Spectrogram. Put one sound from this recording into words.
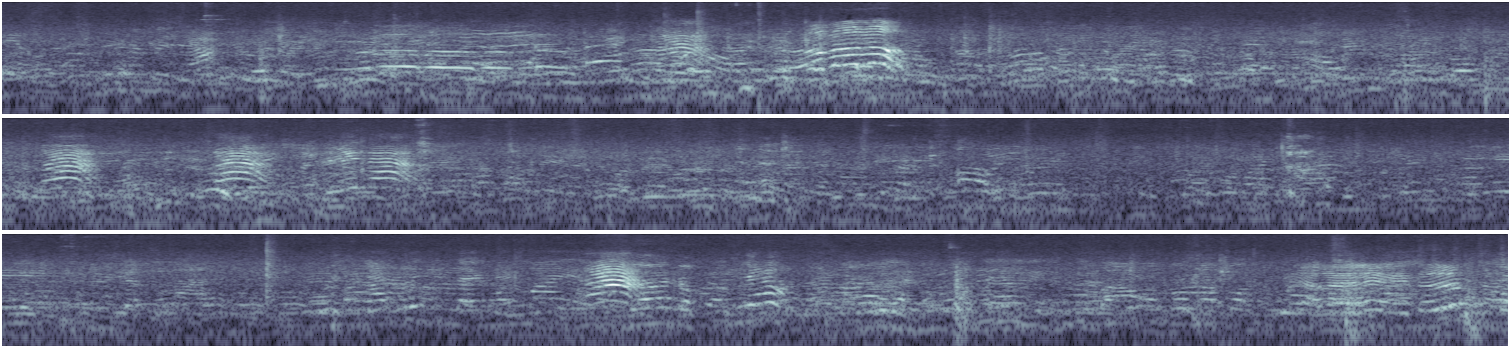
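An elderly woman speaks and chants with animation, close by.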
